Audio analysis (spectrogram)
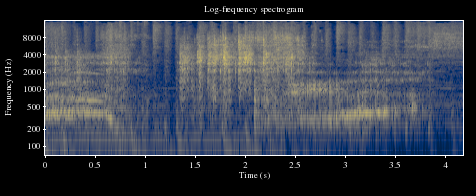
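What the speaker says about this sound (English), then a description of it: "These two sounds here are the vocalizations of the condor ape." Processed, layered vocalizations of a condor ape creature built through sound design: deep, loud, roaring growls in two drawn-out swells with grunting texture, heard alone.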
